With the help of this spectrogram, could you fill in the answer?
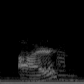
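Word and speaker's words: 二: Ar, que é 2. Ele é no quarto tom, no caso.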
